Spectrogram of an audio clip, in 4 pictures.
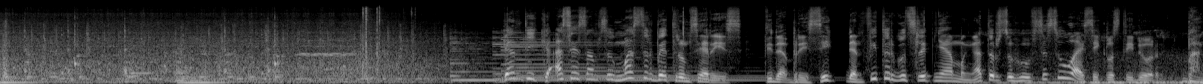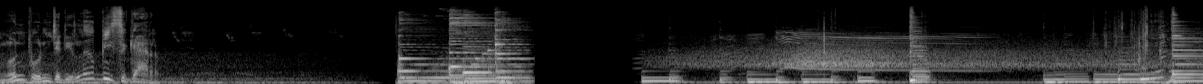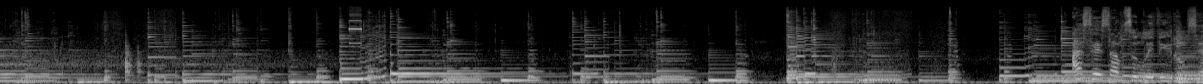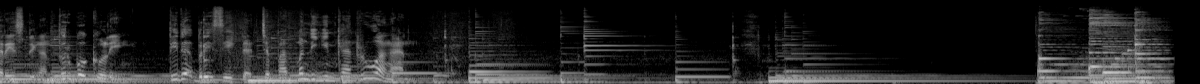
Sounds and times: Music: 0.0 - 3.4, 4.5 - 8.4, 16.0 - 17.4, 18.4 - 21.4, 22.6 - 47.9.

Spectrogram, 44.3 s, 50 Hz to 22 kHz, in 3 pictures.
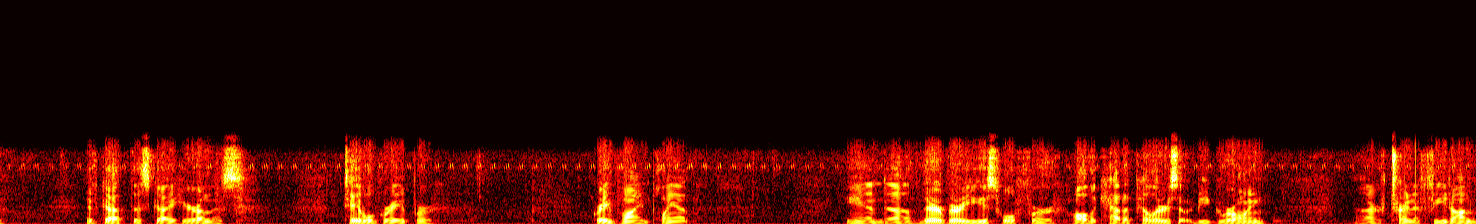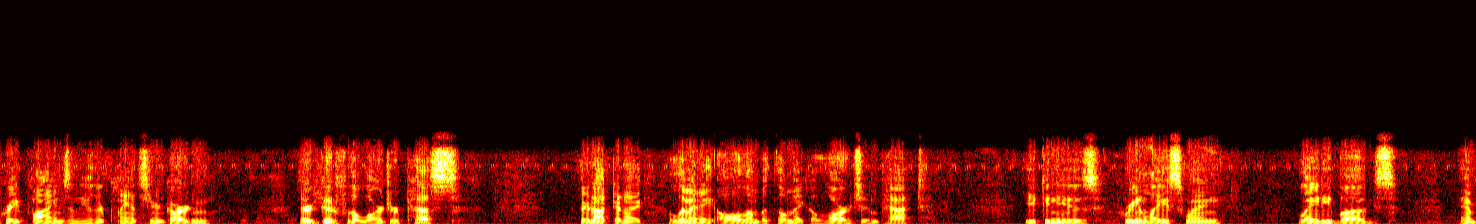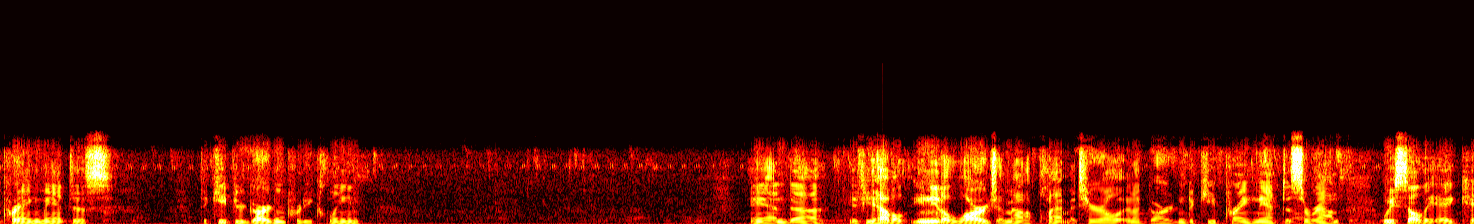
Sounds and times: Speech: 0.9 - 2.6, 3.4 - 4.5, 5.9 - 7.0, 8.4 - 19.5, 20.6 - 24.3, 25.0 - 27.0, 27.7 - 33.3, 35.4 - 44.2.

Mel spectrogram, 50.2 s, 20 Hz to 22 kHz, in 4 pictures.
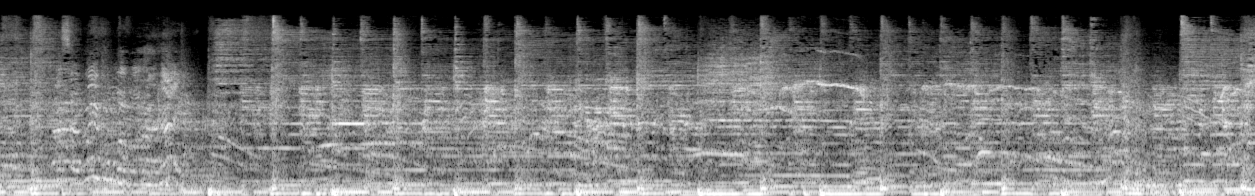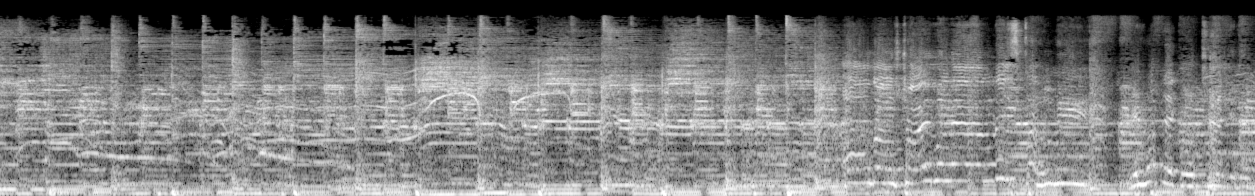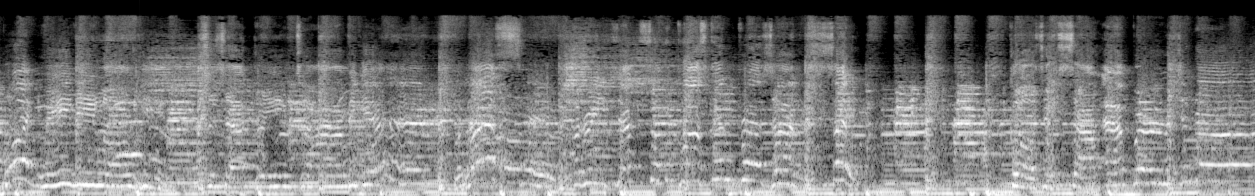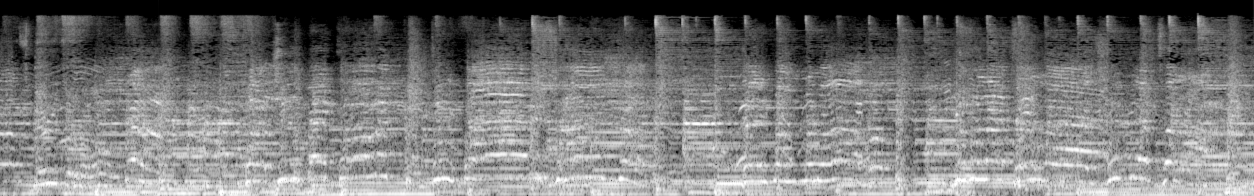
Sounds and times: Ska: 0.0 - 50.1
Singing: 20.4 - 33.7, 35.2 - 50.1.

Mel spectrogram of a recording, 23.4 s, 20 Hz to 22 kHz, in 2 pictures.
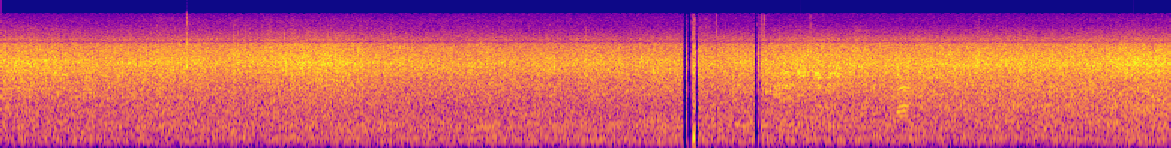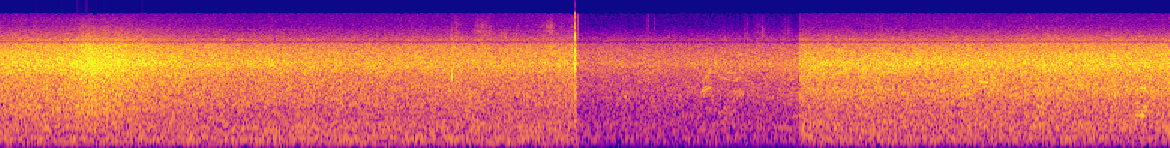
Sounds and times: Outside, rural or natural: 0.0 - 23.4
Pink noise: 0.0 - 23.4
Speech: 7.4 - 9.4, 18.6 - 20.4, 21.3 - 23.4.

